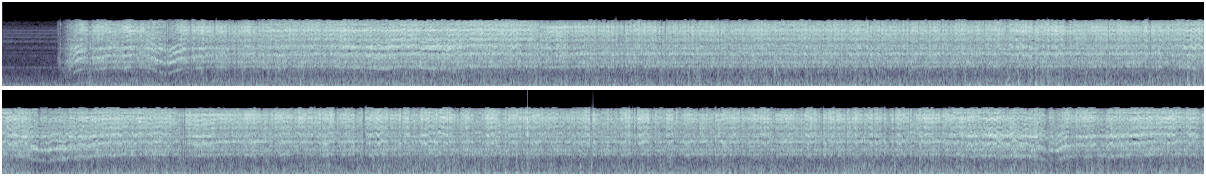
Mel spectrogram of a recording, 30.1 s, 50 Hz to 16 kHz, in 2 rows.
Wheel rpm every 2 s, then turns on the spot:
10, 170, 230, 220, 230, 230, 230, 230, 190, 230, 230, 230, 230, 230, 190.
none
